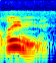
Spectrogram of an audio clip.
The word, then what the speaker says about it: rhume: Le H dans hibou et H dans rhume.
